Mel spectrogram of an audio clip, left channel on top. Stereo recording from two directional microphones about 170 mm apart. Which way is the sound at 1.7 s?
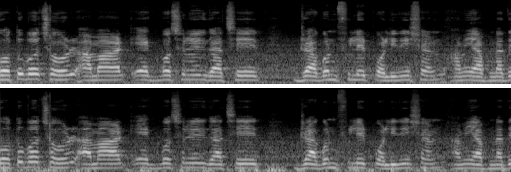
5° right (ahead or behind).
